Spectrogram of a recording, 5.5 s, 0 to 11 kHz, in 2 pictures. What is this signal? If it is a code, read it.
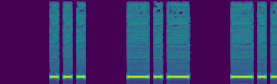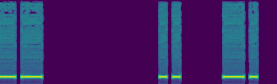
Morse code, heard as a keyed tone, about 18 wpm, spaced as for 12 wpm, 1000 Hz. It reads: SKY IN
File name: qotdfiles / 12wpm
